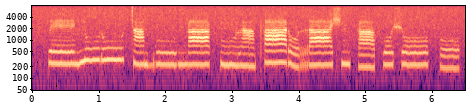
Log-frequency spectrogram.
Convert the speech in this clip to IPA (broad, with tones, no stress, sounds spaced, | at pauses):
p eː˨ n uː˦ ɾ uː˦ t ã˨ b uː˨ ŋ aː˨ k ũ˨ l ã˨ pʰ aː˦ ɾ o˨ r aː˦ ʃ ĩ˦ k a˨ f o˦ ʃ oː˦ k o˨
